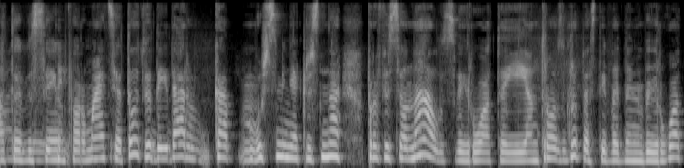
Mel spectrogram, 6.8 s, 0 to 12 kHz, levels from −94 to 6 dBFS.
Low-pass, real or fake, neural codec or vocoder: 10.8 kHz; real; none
